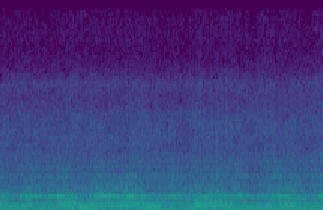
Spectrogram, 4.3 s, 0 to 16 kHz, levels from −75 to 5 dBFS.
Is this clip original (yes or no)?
yes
